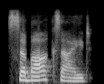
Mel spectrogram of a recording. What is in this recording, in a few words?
"suboxide", Indian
